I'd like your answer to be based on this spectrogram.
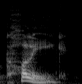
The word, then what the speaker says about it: colleague: Your colleague is someone you work with. This word has the long E sound.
